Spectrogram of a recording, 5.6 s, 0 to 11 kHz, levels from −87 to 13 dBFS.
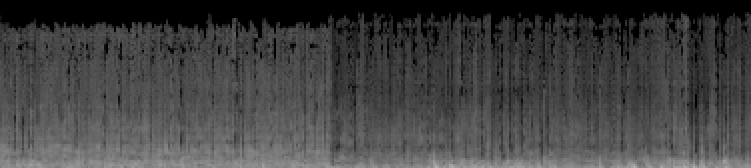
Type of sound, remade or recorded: remade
